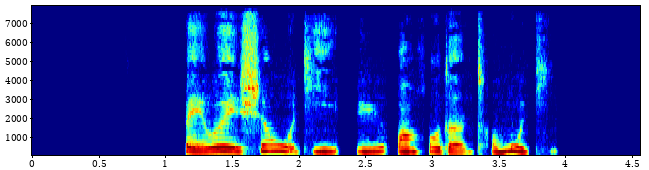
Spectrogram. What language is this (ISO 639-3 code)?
zho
